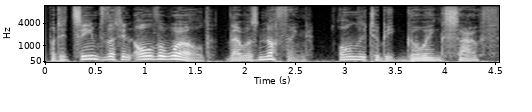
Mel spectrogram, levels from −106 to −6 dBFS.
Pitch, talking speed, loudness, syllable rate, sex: 135 Hz, 210 wpm, -18 LUFS, 4.9 syllables/s, male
